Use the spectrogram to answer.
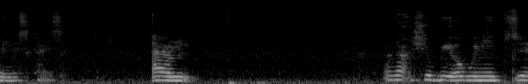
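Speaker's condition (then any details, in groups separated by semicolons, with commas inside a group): Cerebral palsy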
